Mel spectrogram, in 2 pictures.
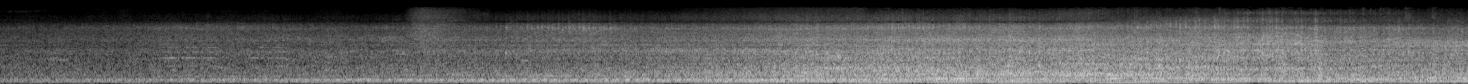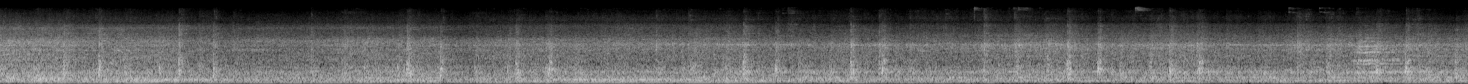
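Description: D19E diesel-electric locomotive running as it approaches and passes, growing louder to a peak, then passenger coaches rolling past with a rhythmic clickety-clack of wheels over the rail joints.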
